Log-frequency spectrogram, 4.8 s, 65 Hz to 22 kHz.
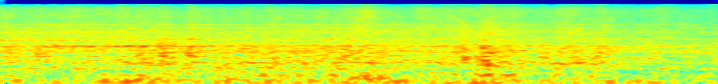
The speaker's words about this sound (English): I step up into the royal blue 1920s Pullman carriage, and in an instant, I'm aboard the most opulent locomotive in the Americas.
